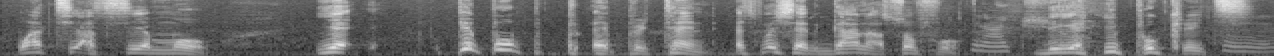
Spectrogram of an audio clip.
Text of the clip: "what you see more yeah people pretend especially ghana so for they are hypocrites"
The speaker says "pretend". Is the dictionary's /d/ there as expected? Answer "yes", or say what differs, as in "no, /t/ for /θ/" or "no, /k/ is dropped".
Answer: yes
